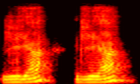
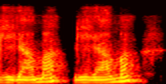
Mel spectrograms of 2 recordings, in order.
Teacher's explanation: o lateral palatal, lha, como vocês conhecem o animal andino llama, é muito comum nas línguas dos Andes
